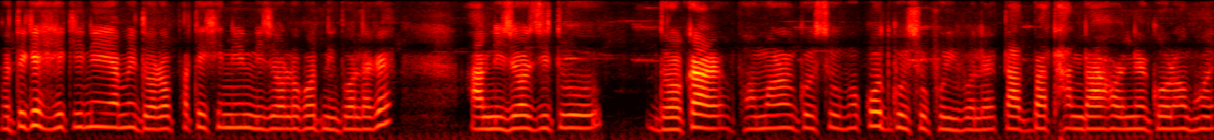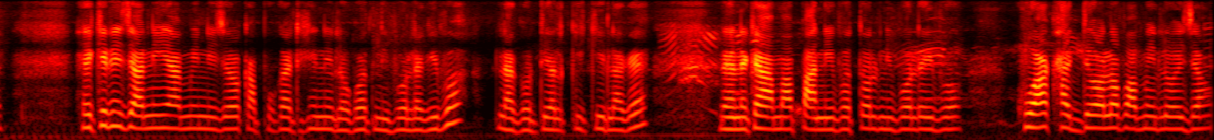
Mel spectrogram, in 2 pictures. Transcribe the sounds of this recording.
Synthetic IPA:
ɡɔtikɛɦejkʰiniamidɔɹɔpːatikʰininizɔɹlɔɡɔtnibɔlaɡɛ | anizɔɹzitu | dɔɹkaɹbʱɔmɔnɔtɡojsʊmɔjkotɡojsʊ̃pʰuɹibɔlɛtat̚batʰandaɦɔjnɛɡɔɹɔmɦɔjhejkʰinizaniaminizɔɹkapukatikʰinilɔɡɔtnibɔlaɡibɔ | laɡɔtijalkikilaɡɛlɛnɛkɛamapanibɔtɔlnibɔlaɡibɔ | kʰʊwakʰajdɔːlɔpamilojzaʊ̃

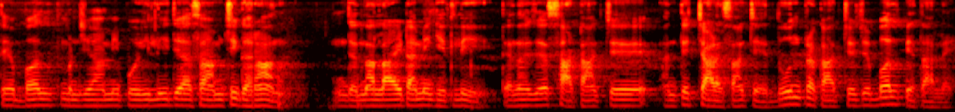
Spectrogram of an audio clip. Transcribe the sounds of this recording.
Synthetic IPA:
t̪ebəlt̪m̤əɳd͡zeamipojiliːd͡ʑeəsãːmt͡ɕiɡʱəɾãn | d͡ʑɛnːalaiʈamiɡʱet̪liːt̪janad͡ʑesaʈʰãt͡ɕeanit̪et͡saɭsãt͡ɕed̪onpɾəkaɾt͡ɕed͡ʑebəlp̪jet̪ale

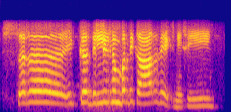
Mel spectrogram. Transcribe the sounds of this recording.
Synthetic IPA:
səɾɪkd̪ɪlːiːnəmbəɾd̪iːkaːɾd̪eːkʰniːsiː

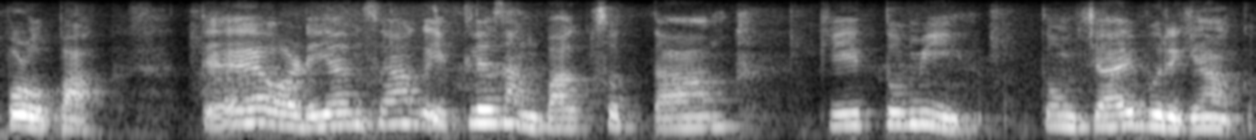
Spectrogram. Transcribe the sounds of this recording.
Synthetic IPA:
pɔɭopak̚ | t̪eɔɽjãnt͡sãkit̪lẽsãŋɡpaksot̪ːaŋ | kit̪umit̪umt͡ɕajbʱuɾɡjãk

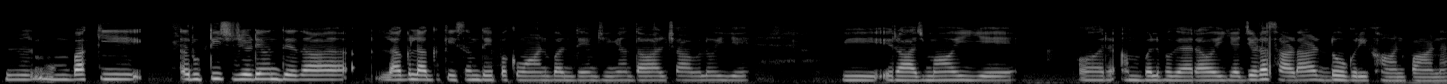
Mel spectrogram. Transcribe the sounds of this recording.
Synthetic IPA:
baːkiː | ɾuːʈiːt͡ʃd͡ʒeːɽeːɦʊ̃nd̪eːd̪aːləɡləɡkɪsəmd̪eːpəkʋaːnbənd̪eːənd͡ʒɪjãːd̪aːlt͡ʃaːʋəlɦoːiːeː | biːɾaːd͡ʒmãːɦoːiːeː | ɔːɾə̰mbəlbəɡɛːɾaːɦoːiːɛːd͡ʒeːɽaːsaːɽaːɖoːɡɾiːkʰaːnpaːnɛː

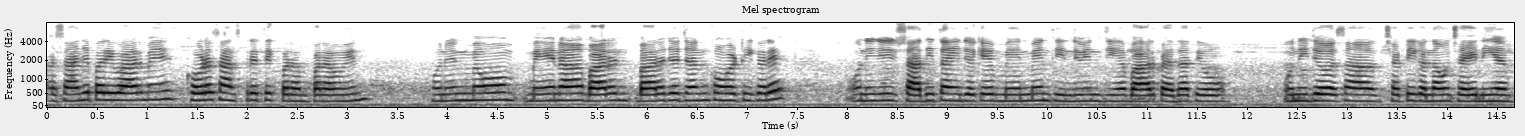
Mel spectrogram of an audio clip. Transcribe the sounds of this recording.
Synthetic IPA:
ɐsãd͡ʑeːpɐɾɪʋaːɾmẽkʰoːɽəsãːnskɾɪt̪ɪk̚pɐɾə̃mpəɾaːjũɦɪnɪ̆ | ɦʊnənɪ̆mẽmeːnaɓaːɾəɓaːɾə̃d͡ʑeːd͡ʑɐnkʰõʋɐʈʰikɐɾe | ʊn̤̆d͡ʑiːʃaːd̪it̪aːĩd͡ʑeːkemeːnmẽːnt̪ʰĩːn̆d̪ijuɦɪnɪ̆d͡ʑiːə̃ɓaːɾpɛːd̪at̪ʰijo | ʊn̤ɪ̆d͡ʑoːɐsãt͡ɕʰɐʈikɐ̃nd̪aːũt͡ɕʰɐɦeɗĩːə̃

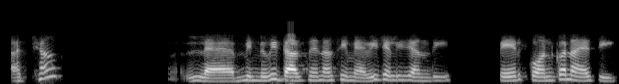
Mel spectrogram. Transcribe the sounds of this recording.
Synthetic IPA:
ətːʃʰaː | lɛːmɪnːũːʋiːd̪əsd̪ɪnaːsĩːmɛ̃ːʋiːt͡ʃəliːd͡ʒãːnd̪iː | pʰeːɾkɔːnkɔːnaːjeːsiːk

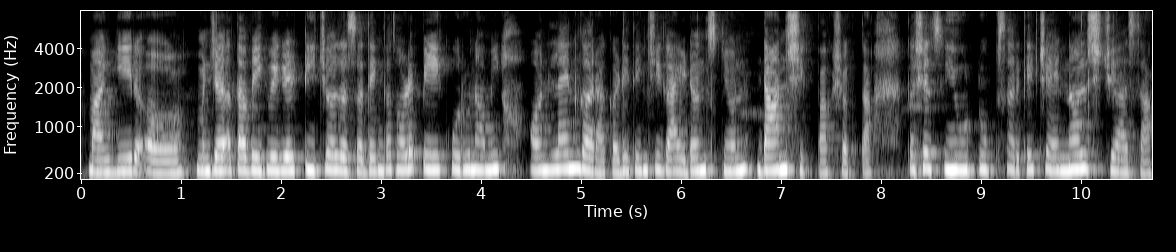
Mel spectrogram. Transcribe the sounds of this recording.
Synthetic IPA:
m̤aɡiːɾm̤əɳd͡zeat̪aʋeɡʋeɡɭeʈit͡ɕəɾd͡zəsət̪ẽŋkat̪ʰoɽepekəɾuːnamiːɔnlainɡʱəɾakəɽet̪ãɲt͡ɕiːɡaiɽənsneunɖãnsɕik̚pakɕəkt̪at̪əɕet͡sjuʈjuːbsaɾkʰet͡ɕɛnəlst͡ɕeasa

